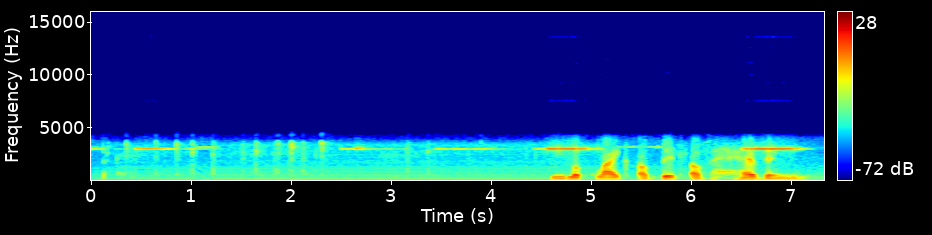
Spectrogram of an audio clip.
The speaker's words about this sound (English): That's not an alarm going off, is it? Yes, it is. It's an alarm.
